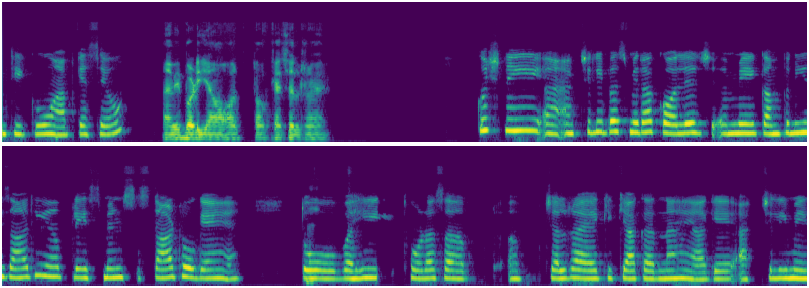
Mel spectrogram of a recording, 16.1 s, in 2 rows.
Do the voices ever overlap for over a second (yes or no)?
no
